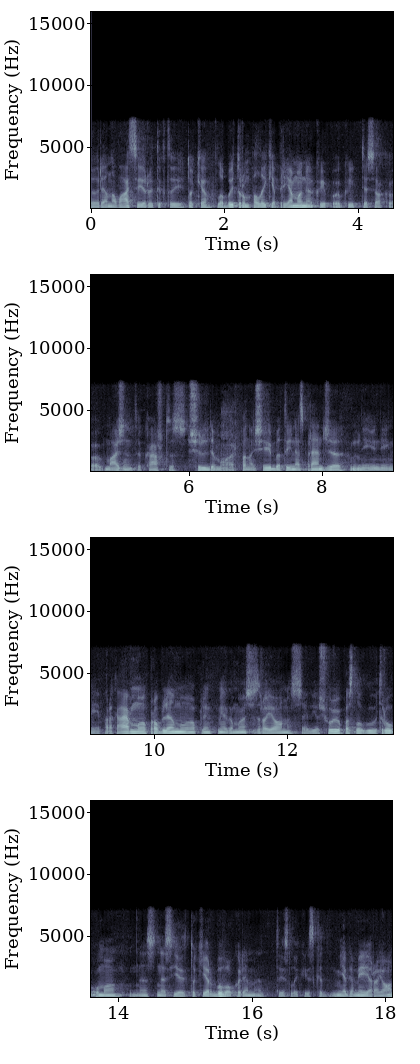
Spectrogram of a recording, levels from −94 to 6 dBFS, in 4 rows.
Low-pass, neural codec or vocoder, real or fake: 7.2 kHz; codec, 16 kHz, 2 kbps, X-Codec, WavLM features, trained on Multilingual LibriSpeech; fake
